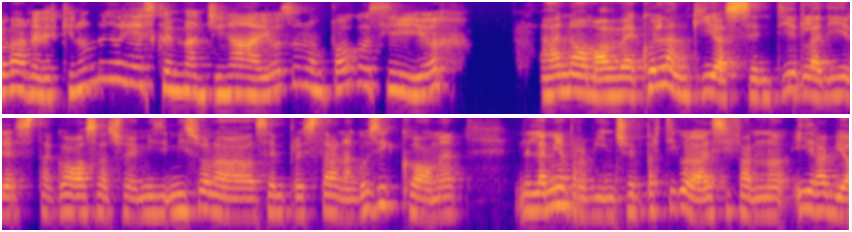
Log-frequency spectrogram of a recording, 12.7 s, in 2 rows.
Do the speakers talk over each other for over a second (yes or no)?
no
